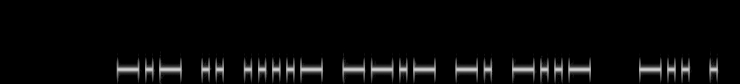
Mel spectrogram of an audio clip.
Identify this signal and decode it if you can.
Morse code, heard as a keyed tone, about 17 wpm, 700 Hz. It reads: KI4QNX DE
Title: USA Callsign DE Callsign - 6 Characters - 17wpm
